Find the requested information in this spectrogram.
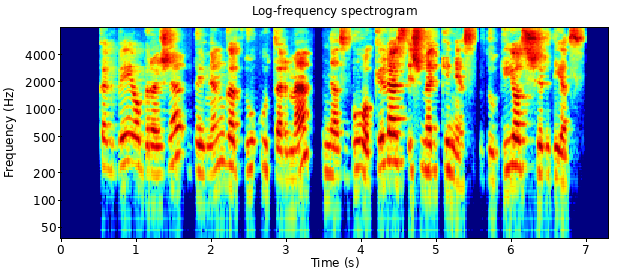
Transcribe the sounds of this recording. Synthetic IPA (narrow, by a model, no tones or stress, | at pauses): kɐlʲbʲeːjoːɡɾɐʒʲɛd̪ɐɪnʲɪŋɡɐd̪zuːkuːt̪ɐɾʲmʲɛ | nʲɛsbʊʋoːkʲɪlʲeːsɪʃʲmʲɛɾʲkʲɪnʲeːsd̪zuːkʲɪjoːsʃʲɪɾʲd̪ʲiɛs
